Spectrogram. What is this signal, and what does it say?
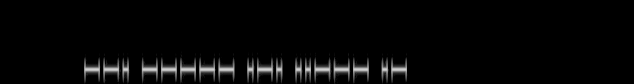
Morse code, heard as a keyed tone, about 25 wpm, 700 Hz. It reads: G0R2A
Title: Code Groups - 5 Letter:Numbers - 25wpm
